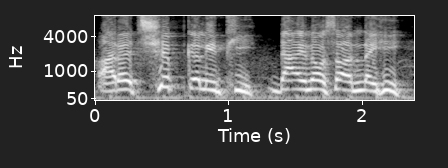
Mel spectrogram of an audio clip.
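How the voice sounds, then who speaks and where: A woman's voice: high voice, measured pace, slight background noise. A woman playing a bossy, easily frightened middle-aged mother-in-law in a cartoon comedy, scolding with sarcasm. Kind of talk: Hindi cartoon comedy story acting.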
